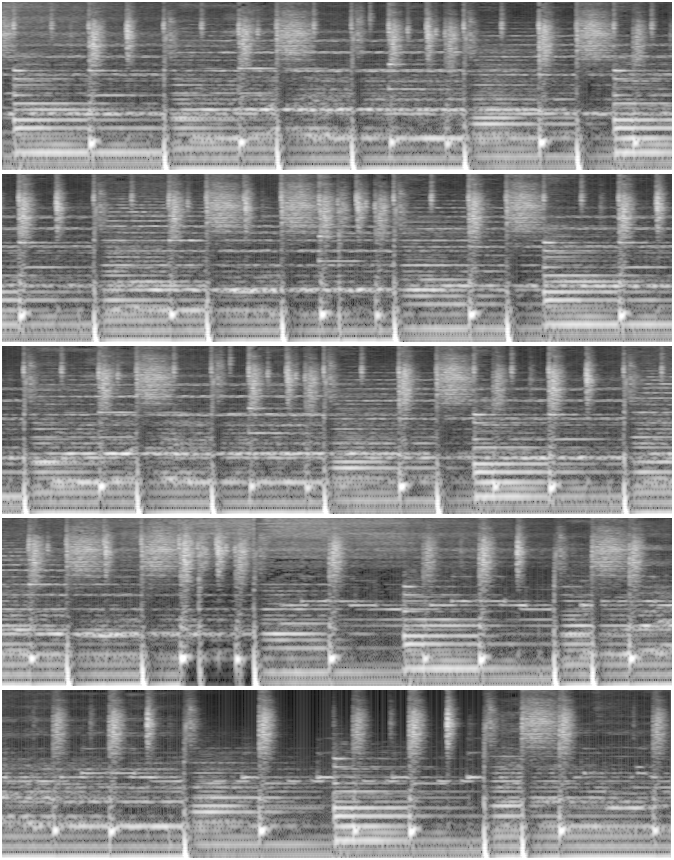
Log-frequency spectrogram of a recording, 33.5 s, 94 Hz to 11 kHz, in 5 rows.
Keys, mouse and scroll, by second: 1.7 middle click, 2.2 g, 3.7 middle click, 5.0 middle click, 5.3 click, 5.6 middle click, 6.1 g, 7.5 middle click, 7.9 middle click, 9.3 middle click, 9.7 middle click, 10.5 g, 11.7 middle click, 12.9 middle click, 13.6 middle click, 13.9 g, 16.5 g, 18.0 middle click, 19.0 click, 20.2 g, 20.6 middle click, 21.5 click, 21.7 middle click, 22.1 g, 23.3 click, 23.6 g, 26.1 click, 27.2 Tab, 27.6 middle click, 28.2 middle click.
